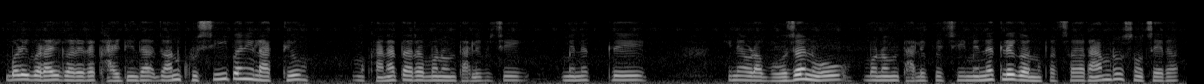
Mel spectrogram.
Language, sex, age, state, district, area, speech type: Nepali, female, 60+, West Bengal, Kalimpong, rural, spontaneous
